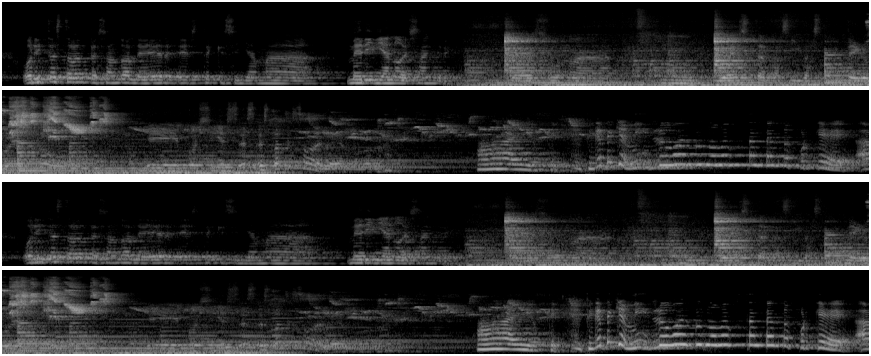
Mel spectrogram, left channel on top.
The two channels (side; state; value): both; normal; correlation 0.69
